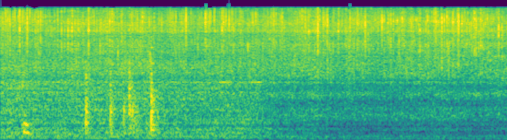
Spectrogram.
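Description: Tomato wedges frying in oil in a stainless steel saucepan, a steady sizzling hiss, with a few light clicks about a second in.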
